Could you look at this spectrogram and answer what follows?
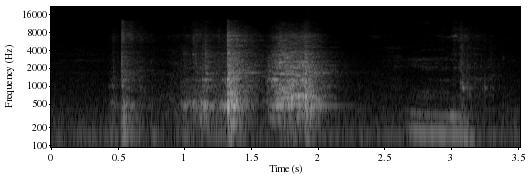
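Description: Cooked potatoes scraped and dropped onto a plate in a home kitchen: a few close scraping and clattering bursts of utensil on dish, then a brief softer knock.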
